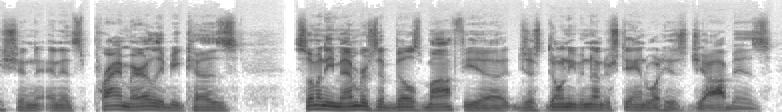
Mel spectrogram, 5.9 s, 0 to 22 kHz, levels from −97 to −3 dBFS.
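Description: No technical faults are audible anywhere in the speech recording.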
